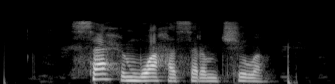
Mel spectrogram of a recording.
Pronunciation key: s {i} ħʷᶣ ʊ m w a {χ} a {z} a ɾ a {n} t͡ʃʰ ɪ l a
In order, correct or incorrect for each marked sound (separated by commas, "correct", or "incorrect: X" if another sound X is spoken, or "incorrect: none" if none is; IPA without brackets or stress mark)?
incorrect: a, incorrect: ħ, incorrect: s, incorrect: m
